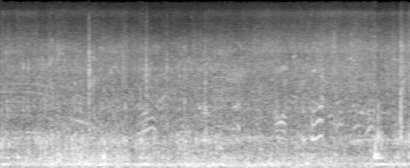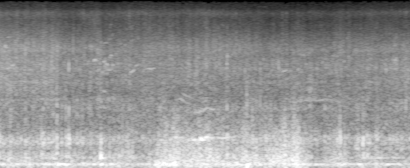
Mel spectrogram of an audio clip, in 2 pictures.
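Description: Bicycle-mounted action camera riding over rough, muddy grass in a cyclocross race: a steady rumble of wind and tyre noise on the microphone with scattered knocks and rattles from the bike.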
